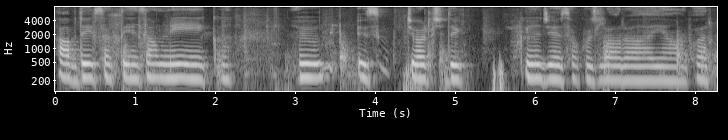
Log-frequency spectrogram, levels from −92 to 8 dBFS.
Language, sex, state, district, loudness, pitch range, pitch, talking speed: Hindi, male, Bihar, Sitamarhi, -17 LUFS, 215-235 Hz, 225 Hz, 125 wpm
